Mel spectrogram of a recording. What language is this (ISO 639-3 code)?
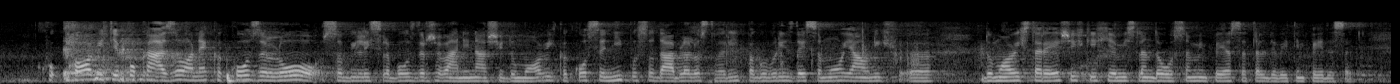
slv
